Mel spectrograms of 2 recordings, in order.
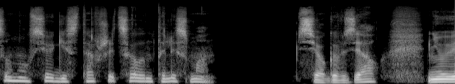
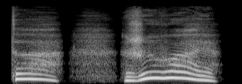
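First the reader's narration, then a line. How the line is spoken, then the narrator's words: Breathless, sobbing. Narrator (Russian): выдохнул Сёга и всхлипнул опять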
